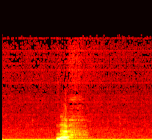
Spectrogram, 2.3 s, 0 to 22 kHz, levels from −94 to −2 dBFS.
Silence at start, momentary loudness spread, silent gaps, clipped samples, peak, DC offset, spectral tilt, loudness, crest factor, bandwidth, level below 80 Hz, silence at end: 0.05 s; 19 LU; none; under 0.1%; -2 dBFS; under 0.1%; -8 dB/octave; -16 LUFS; 18 dB; 16 kHz; -44 dBFS; 0 s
